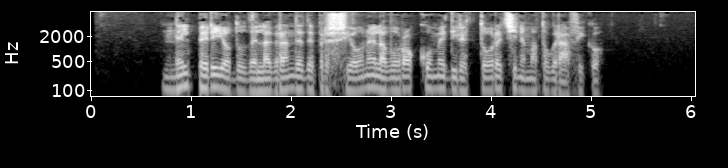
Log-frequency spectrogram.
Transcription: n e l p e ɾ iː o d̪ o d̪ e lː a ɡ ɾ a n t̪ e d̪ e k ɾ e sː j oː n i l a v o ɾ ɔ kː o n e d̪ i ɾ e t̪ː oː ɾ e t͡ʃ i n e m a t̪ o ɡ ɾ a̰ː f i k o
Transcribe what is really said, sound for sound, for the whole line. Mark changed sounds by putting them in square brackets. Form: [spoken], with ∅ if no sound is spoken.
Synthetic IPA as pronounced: n e l p e ɾ iː o d̪ o d̪ e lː a ɡ ɾ a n [d̪] e d̪ e [p] ɾ e sː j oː n [e] l a v o ɾ ɔ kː o [m] e d̪ i ɾ e t̪ː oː ɾ e t͡ʃ i n e m a t̪ o ɡ ɾ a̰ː f i k o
